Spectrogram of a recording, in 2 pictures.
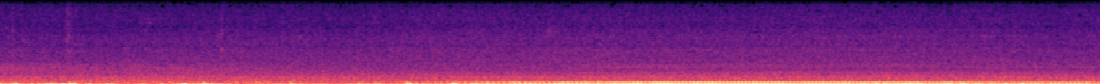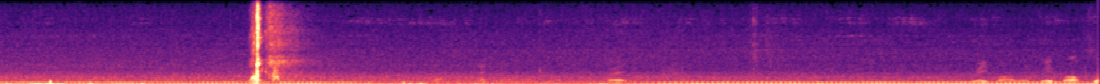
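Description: A golf driver strikes a teed ball once, about two-thirds of the way through: a single sharp crack with a brief ring. Under it runs a steady low engine hum that breaks off briefly after the shot and then returns.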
